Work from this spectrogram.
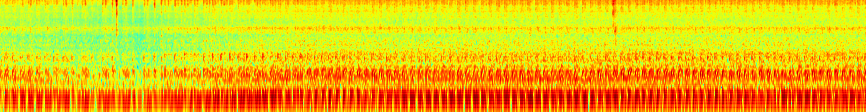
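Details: Ford Ranger XLT after a manual transmission shifter bushing repair and reassembly, with the firing order corrected. It climbs to and holds a fast idle with a harsh, rapid puffing rasp, and the owner suspects an exhaust leak.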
